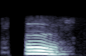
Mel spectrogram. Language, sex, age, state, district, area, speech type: Manipuri, female, 45-60, Manipur, Kangpokpi, urban, conversation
